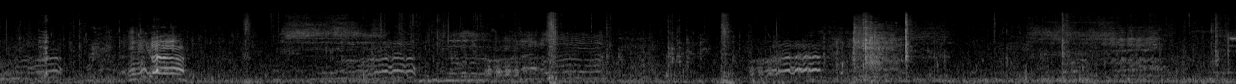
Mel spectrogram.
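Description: Aardi goats bleating, several wavering calls from the herd, the loudest about a second and a half in and another near the three-quarter mark, with a few short clicks in between.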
